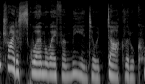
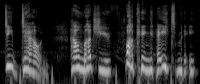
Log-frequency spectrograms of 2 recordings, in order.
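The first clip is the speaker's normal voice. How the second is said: builds to a loud, higher, desperate cry; anguished outburst; 3 semitones higher, 8 dB louder than usual. Acted. Captor confessing despair to prisoner, building to a loud cry. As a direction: let the hurt break into a shout.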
